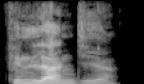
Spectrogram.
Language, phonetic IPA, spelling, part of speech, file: Russian, [fʲɪnˈlʲænʲdʲɪjə], Финляндия, proper noun, Ru-Финляндия.ogg
- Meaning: Finland (a country in Northern Europe)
